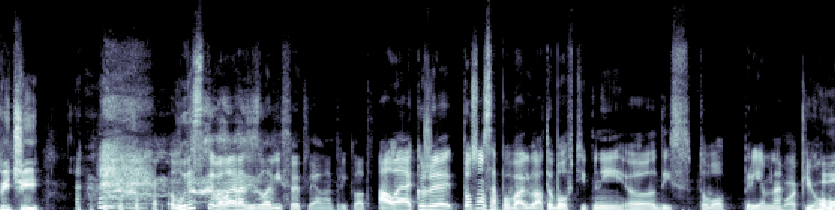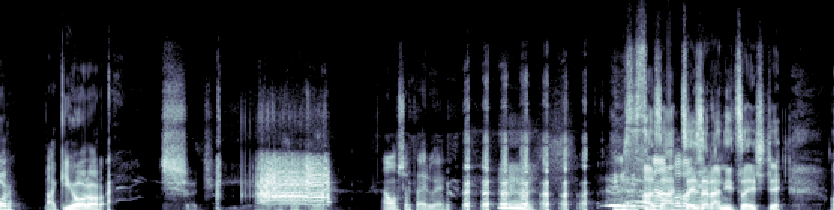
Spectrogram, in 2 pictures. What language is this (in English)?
Slovak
